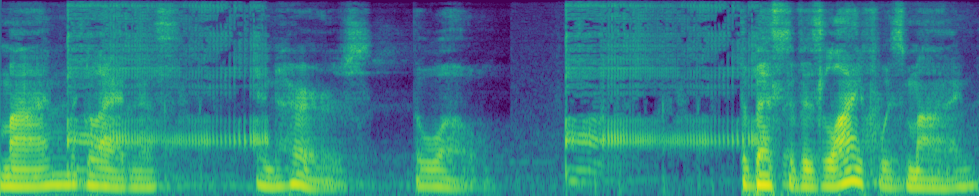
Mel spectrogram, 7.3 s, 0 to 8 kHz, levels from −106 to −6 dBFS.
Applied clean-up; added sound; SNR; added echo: none; Fart; 11 dB; reverberation time 2.2 s.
